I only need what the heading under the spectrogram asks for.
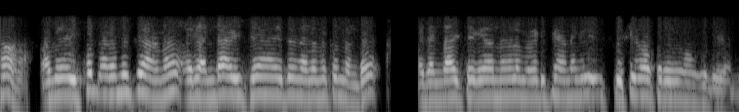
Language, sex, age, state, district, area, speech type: Malayalam, male, 60+, Kerala, Malappuram, rural, conversation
